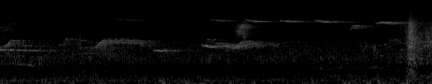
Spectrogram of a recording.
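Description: Birds calling in forest: short chirps and whistled notes, some very high and thin, over faint steady background noise. A brushing rustle starts near the end.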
